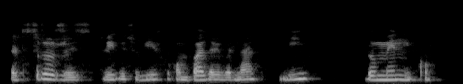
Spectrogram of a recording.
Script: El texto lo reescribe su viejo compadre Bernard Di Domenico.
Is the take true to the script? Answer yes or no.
yes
